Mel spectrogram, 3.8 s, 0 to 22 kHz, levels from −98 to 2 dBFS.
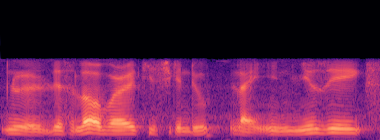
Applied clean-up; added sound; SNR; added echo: none; none; none; none.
